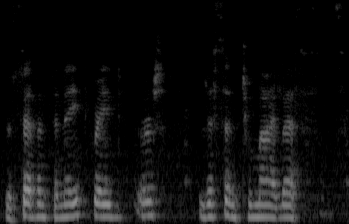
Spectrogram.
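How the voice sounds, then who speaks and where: A woman's voice: medium pitch, little pitch movement, moderate pace, warm tone, lo-fi sound. An older woman, a retired teacher, reminiscing about her life in a casual interview, telling rambling stories full of fillers and restarts. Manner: rambling anecdotal storyteller, many fillers and restarts.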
